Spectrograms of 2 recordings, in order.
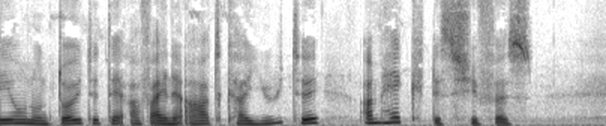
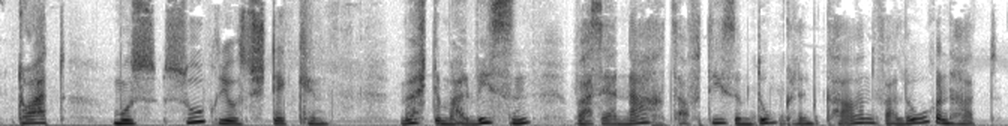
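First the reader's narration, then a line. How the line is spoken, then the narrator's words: Whispering. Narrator (German): flüsterte Julian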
